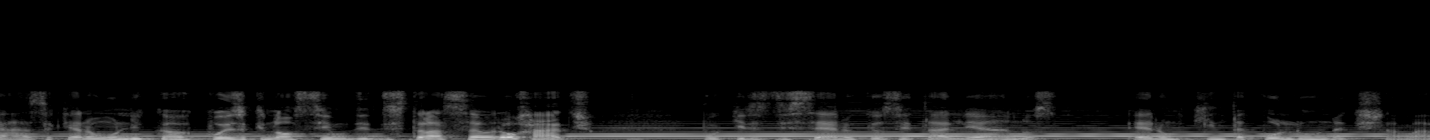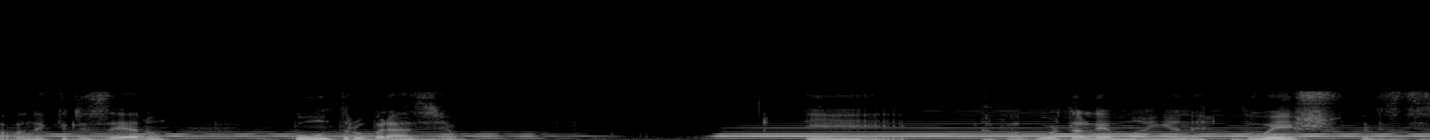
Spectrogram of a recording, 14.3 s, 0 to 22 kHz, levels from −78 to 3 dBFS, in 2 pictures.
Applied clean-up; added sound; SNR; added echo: none; Wind instrument, woodwind instrument; 5 dB; none.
